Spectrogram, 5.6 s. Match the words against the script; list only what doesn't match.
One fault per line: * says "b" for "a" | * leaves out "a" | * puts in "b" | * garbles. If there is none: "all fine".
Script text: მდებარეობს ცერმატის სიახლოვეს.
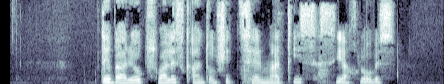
* puts in "ვალეს კანტონში"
